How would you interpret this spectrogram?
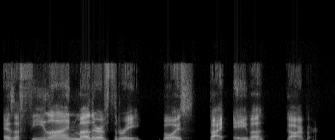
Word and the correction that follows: Gabor: Wait, no, that's not how you say that. – Gabor, G A B O R. How do you say her name? Gabor. Ava Gabor.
